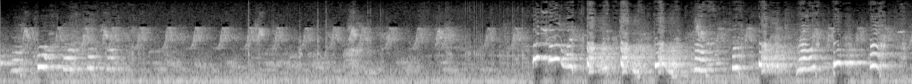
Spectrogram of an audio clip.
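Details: Afghan Hounds getting ready to leave for a dog show. Quieter at first with a person speaking and faint dog sounds, then a burst of loud, high, whining yelps and barks from several dogs in the second half.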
